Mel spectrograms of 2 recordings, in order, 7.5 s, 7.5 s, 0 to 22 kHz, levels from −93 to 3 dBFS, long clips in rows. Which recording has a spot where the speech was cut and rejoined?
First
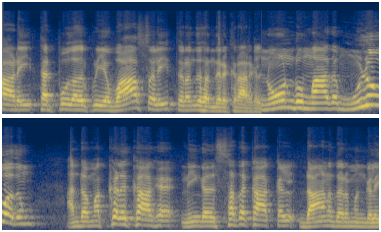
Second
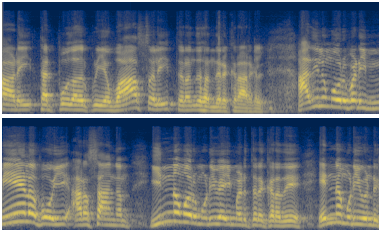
first; 1 cut; at 2.6 s

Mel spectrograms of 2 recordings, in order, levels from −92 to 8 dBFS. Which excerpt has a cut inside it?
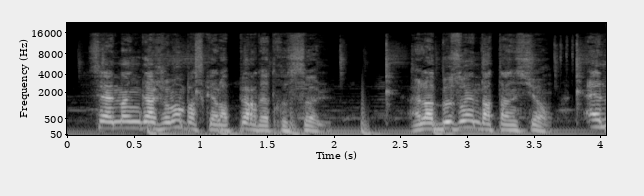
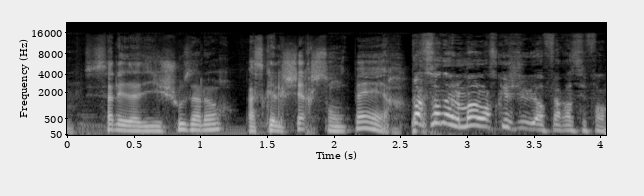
second; 2 cuts; at 1.2 s, 2.5 s

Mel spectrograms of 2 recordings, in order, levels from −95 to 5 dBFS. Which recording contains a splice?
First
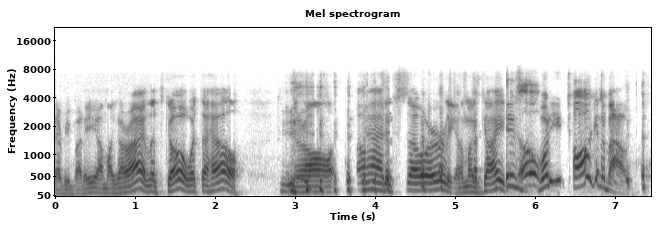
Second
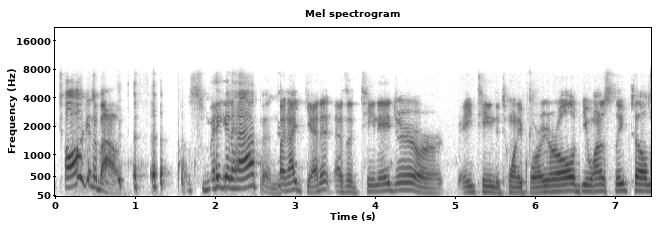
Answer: second; 2 cuts; at 4.9 s, 6.5 s

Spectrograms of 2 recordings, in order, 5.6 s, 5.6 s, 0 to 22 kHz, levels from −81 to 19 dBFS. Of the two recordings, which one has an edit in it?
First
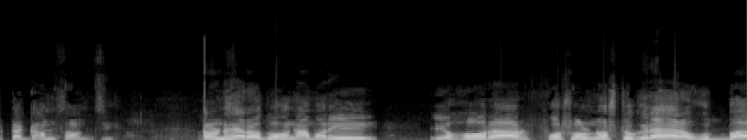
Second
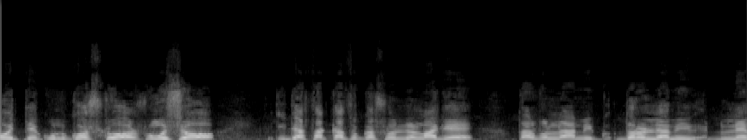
first; 1 cut; at 1.5 s

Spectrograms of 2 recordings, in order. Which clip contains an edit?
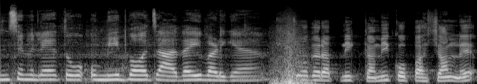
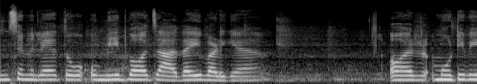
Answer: first; 1 cut; at 2.9 s

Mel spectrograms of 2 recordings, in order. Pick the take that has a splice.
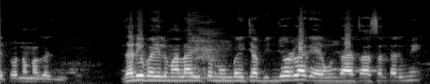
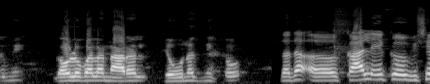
second; 1 cut; at 2.5 s

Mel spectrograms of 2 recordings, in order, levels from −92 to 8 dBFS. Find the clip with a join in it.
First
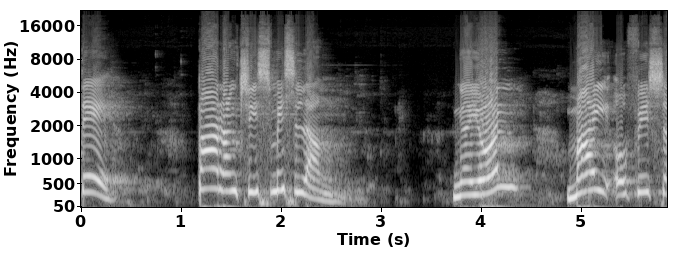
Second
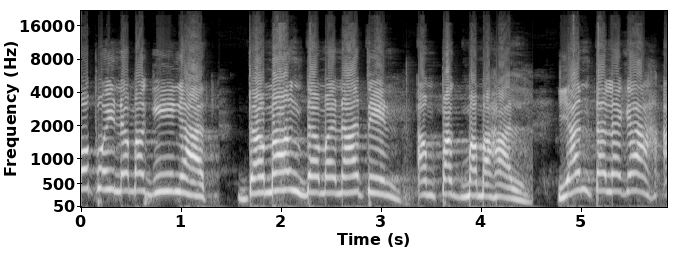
second; 2 cuts; at 1.4 s, 4.6 s

